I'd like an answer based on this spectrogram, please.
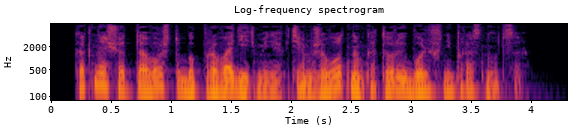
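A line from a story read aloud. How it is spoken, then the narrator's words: Plain. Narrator (Russian): спросил Уолтер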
